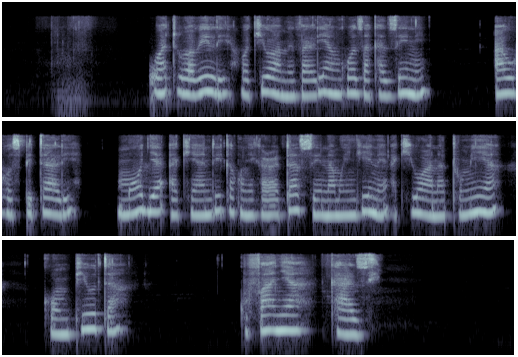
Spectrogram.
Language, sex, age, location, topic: Swahili, female, 18-24, Dar es Salaam, health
